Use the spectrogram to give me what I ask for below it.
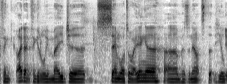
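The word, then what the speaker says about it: Lotu-Iiga: Or Sam Lotuliga, as everyone insists on calling him, wrongly. That's a pretty incorrect way of. It is incorrect, but it's pronouncing. It's because the capital I after the hyphen is why they get it wrong.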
